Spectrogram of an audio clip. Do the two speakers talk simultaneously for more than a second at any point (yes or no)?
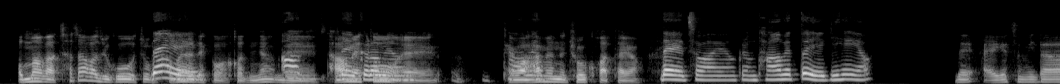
yes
